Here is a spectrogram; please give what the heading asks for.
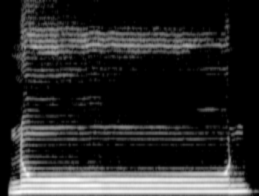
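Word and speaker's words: نون: জিহ্বার আগা উপরে, তার বরাবর উপরে তালুর সাথে লাগাবো, লাগিয়ে চার আলিফটা নিয়ে উচ্চারণ করবো। কয় আলিফ? চার আলিফ। নুন, ঠিক আছে, নুন। সবাই জোরে জোরে বলেন, জোরে জোরে। নুন নুন নুন।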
